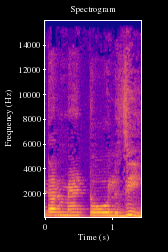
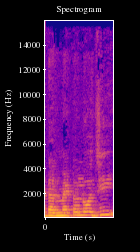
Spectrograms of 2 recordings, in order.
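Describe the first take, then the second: First: Dermatology slowly as derma-TOL-jee; corrected pronunciation. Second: Dermatology as dermato-LOH-jee; mispronounced dermatology. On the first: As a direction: draw out Dermatology, joining the L to "to". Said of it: "इसको बोलेंगे it is called". (Dermatology को धीरे से डर्मेटोल-जी) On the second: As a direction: keep "logy" a separate unit in dermatology. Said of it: "नहीं, इसको बोलेंगे". (dermatology को डर्मेटो-लोजी तोड़कर) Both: Shown as a demonstration.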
